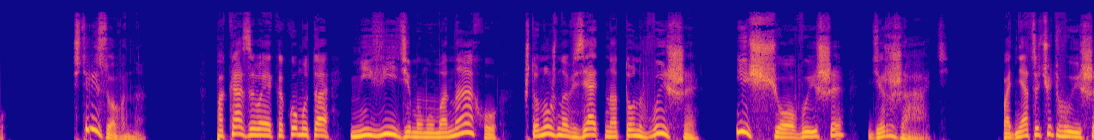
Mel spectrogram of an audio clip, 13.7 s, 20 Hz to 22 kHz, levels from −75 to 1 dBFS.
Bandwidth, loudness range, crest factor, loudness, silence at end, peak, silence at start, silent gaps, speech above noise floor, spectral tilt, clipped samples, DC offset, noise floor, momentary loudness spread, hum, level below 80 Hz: 15.5 kHz; 4 LU; 14 dB; -14 LUFS; 0 s; 0 dBFS; 0 s; 0.20-0.90 s, 1.97-2.47 s, 8.93-9.20 s, 11.97-12.46 s; over 77 dB; -6 dB/octave; under 0.1%; under 0.1%; under -90 dBFS; 9 LU; none; -32 dBFS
